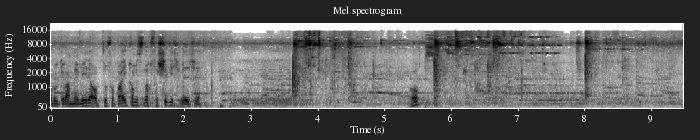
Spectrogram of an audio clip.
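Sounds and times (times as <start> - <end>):
speech: 0.0 - 2.8, 5.4 - 5.9
glass bottles dropped and breaking: 3.6 - 5.0, 5.6 - 8.7
glass shards clinking: 3.6 - 8.8.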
